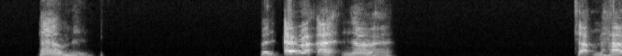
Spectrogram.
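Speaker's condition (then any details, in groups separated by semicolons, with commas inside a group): Myasthenia gravis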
